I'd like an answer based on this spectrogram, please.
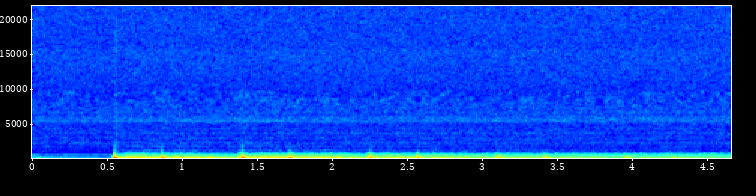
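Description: Dull low thumps about 70 a minute, fading slowly under a hum; a produced heartbeat sound effect.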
